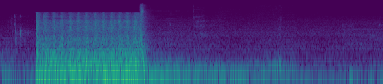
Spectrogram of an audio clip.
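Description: A sustained close burst of rapid automatic fire in Rainbow Six Siege, loud for about a second and a half, then cutting off to quieter room tone with faint distant shots.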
